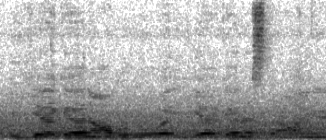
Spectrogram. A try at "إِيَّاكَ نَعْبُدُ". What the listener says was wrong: इय्याक में थोड़ा सा खींचा, नहीं खींचे।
